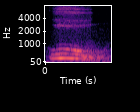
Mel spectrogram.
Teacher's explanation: ऊ हमने बोला तो हमारे जो मुख की आकृति है वो कैसी हो गई, गोलाकार हो गई या वृत्ताकार हो गई। तो वो होते हैं वृत्ताकार या गोलाकार स्वर।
